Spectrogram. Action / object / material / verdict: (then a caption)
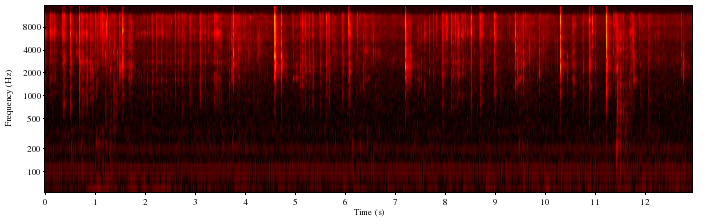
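scrape / bar of soap cut with a blade / soap / none. A box-cutter blade scrapes and cuts the edge of a solid rectangular bar of green-and-white striped soap held in the hand, sending chips falling. Quiet, brief crisp scrapes and crackling clicks sound irregularly over a steady low hum, with a few sharper, brighter snaps standing out.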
